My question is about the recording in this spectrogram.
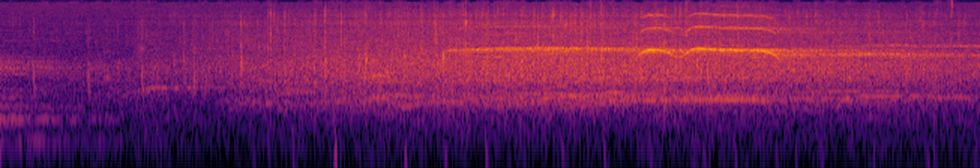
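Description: Large arena audience applauding, swelling over a few seconds and then easing off, with a high whistle-like tone that wavers in pitch joining about three seconds in.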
